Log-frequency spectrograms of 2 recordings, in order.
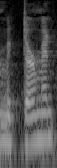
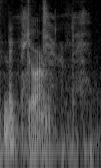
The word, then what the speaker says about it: McDormand: mcdormand yes francis and i always call her mcdermott but that's not it's mcdormand what about her she's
